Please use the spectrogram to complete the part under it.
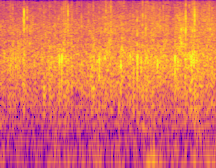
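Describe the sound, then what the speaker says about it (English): Ice hockey crowd applauding in an arena, a steady dense wash of clapping that holds at an even level throughout, with no voices standing out. "Big round of applause for Ivan Bjorkley Nordstrom"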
